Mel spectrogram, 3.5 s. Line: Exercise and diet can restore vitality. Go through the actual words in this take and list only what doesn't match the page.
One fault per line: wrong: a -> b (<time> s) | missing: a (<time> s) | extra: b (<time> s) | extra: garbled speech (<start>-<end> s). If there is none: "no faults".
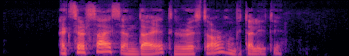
missing: can (1.8 s)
